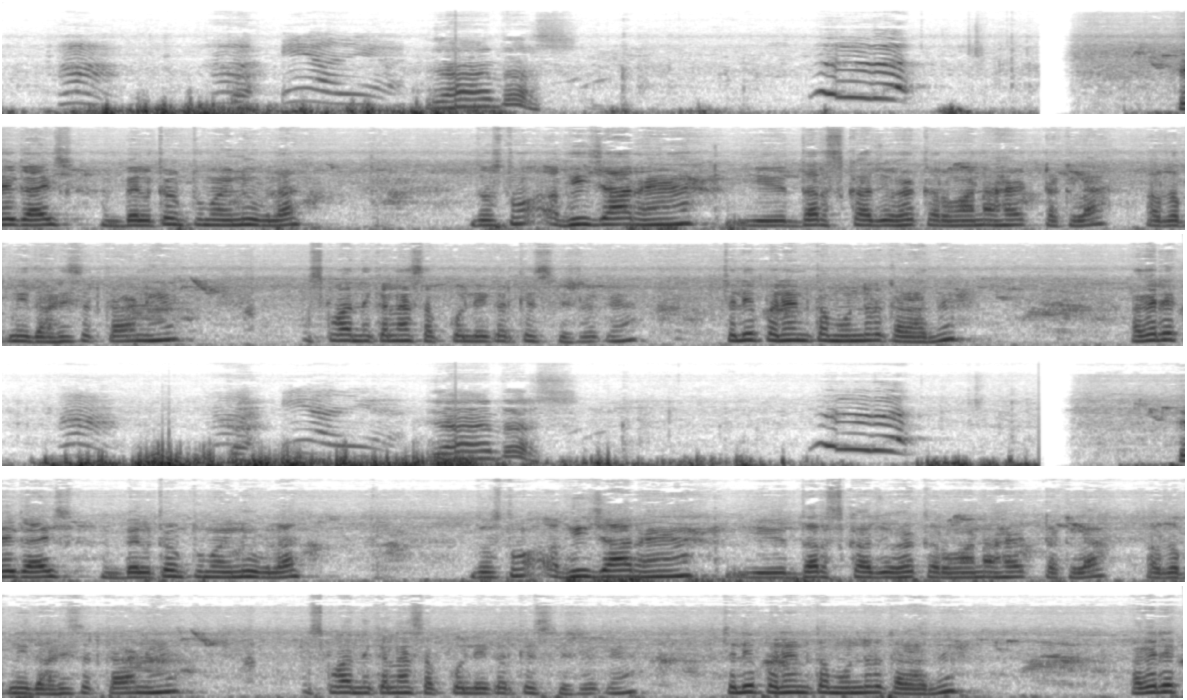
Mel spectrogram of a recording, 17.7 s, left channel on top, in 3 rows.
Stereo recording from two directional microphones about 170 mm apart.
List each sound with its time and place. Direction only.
1.0 s a sound: centre (ahead or behind)
4.1 s goat: centre (ahead or behind)
5.9 s speech: 5° right (ahead or behind)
